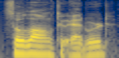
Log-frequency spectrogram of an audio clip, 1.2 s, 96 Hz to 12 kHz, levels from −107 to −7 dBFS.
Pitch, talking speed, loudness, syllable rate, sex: 125 Hz, 200 wpm, -16 LUFS, 4.9 syllables/s, male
